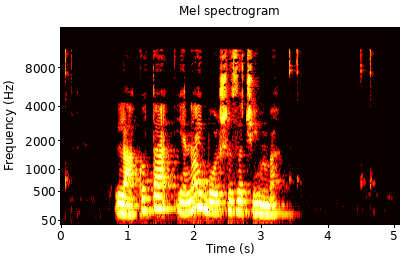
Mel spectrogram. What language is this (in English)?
Slovenian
